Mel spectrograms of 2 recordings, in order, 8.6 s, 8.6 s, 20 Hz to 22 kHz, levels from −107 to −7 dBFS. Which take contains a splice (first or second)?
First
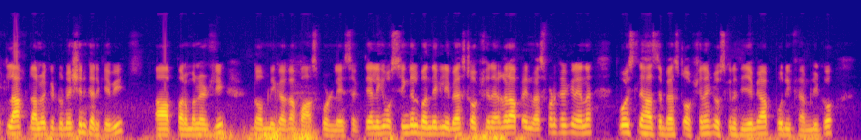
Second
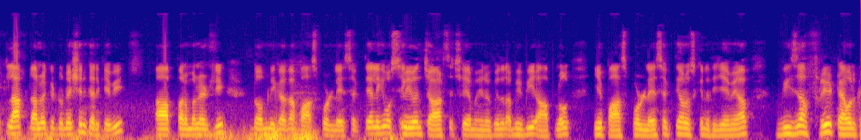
second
